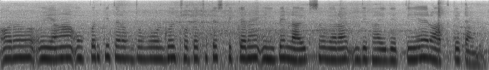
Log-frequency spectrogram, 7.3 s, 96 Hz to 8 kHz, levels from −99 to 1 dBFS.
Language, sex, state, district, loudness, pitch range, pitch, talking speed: Hindi, female, Punjab, Kapurthala, -16 LUFS, 190-210 Hz, 200 Hz, 165 wpm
